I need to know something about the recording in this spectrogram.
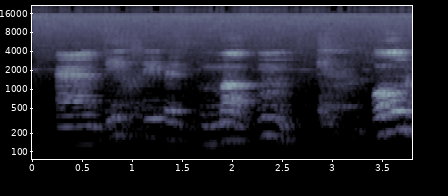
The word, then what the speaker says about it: Om: Om has three sounds. A, Oo, Ma. Om. Don't pronounce it as Om. The correct pronunciation is Om.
